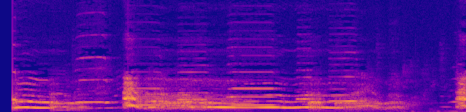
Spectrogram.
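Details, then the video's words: Two-year-old brindle male Cairn Terrier singing along with a recorder at home: sustained, wavering tonal howls that slide slightly in pitch and hold for over a second each, with recorder notes blending in and a brief break before a final rising howl. "Singing dog. Cairn terrier is singing. A dog and a recorder"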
